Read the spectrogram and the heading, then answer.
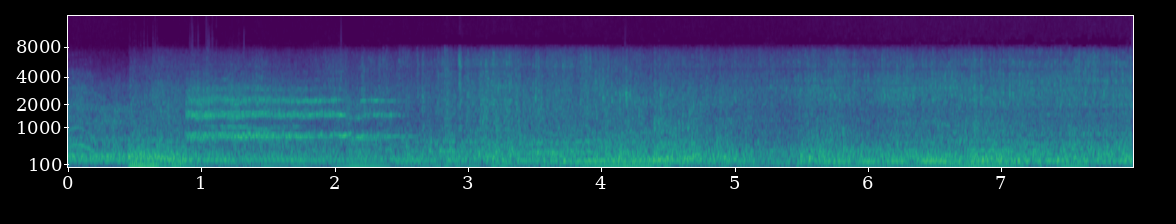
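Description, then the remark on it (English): Car tires screech loudly for about two seconds as the vehicle skids to a stop, over a heavy, steady engine rumble and road noise that continue after the squeal fades. “You stop the car.”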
